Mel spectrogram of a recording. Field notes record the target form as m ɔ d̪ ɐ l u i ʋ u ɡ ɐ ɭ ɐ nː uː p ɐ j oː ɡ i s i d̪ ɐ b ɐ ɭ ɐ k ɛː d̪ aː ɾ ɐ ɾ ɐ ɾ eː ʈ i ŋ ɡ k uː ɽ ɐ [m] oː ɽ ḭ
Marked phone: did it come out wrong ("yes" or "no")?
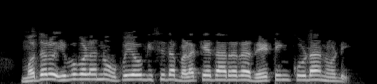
yes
